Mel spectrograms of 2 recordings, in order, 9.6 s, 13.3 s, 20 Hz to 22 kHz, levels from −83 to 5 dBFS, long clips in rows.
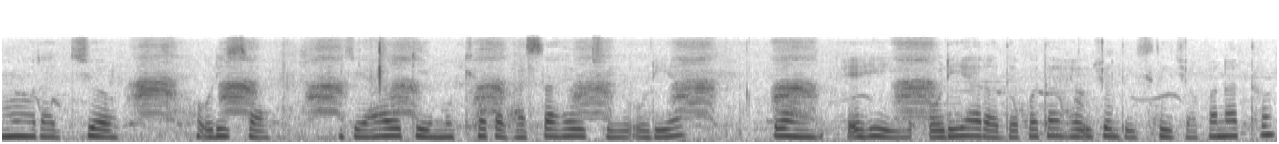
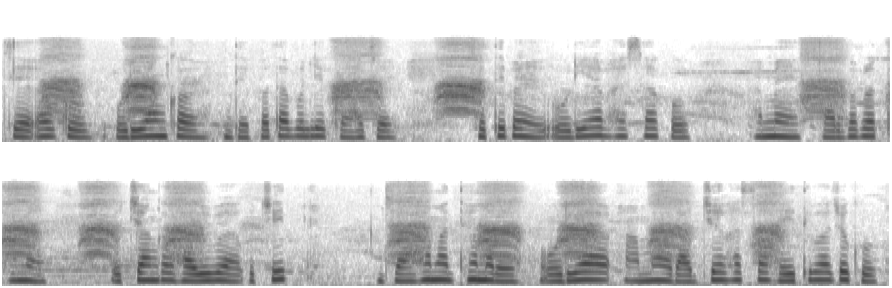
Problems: none marked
